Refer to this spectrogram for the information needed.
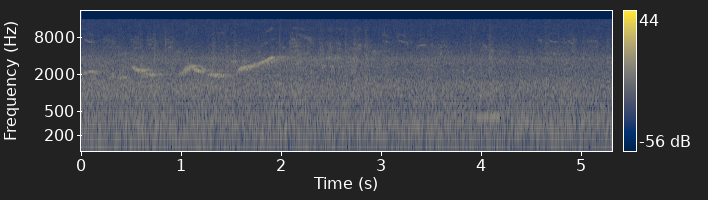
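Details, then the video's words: Male common blackbird perched on an antenna and singing in the rain in Helsinki, Finland, in June 2016; a short run of clear, fluty whistled phrases rising and falling, then fading, over a steady loud hiss of rainfall. "Blackbird singing in the rain"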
